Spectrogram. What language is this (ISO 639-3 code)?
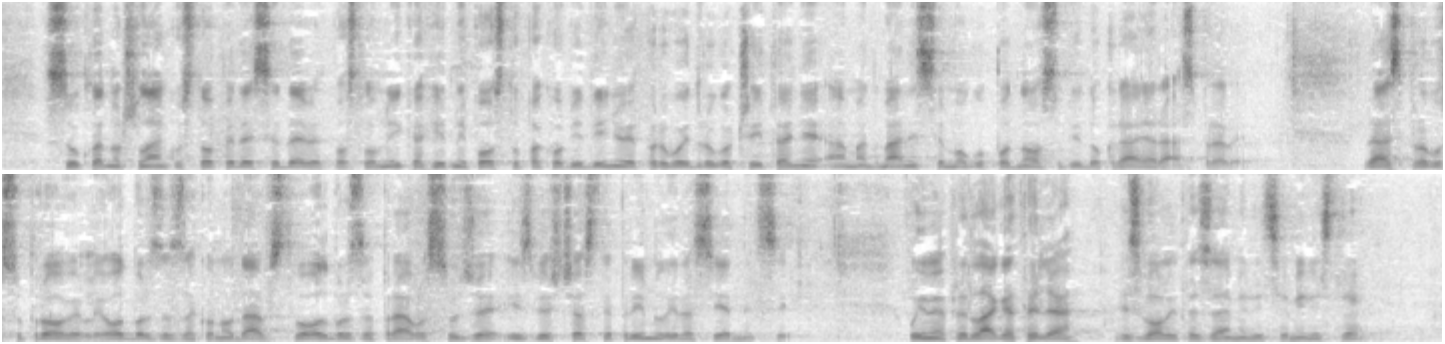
hrv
